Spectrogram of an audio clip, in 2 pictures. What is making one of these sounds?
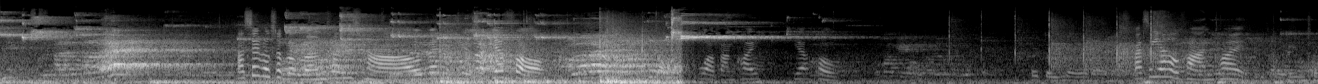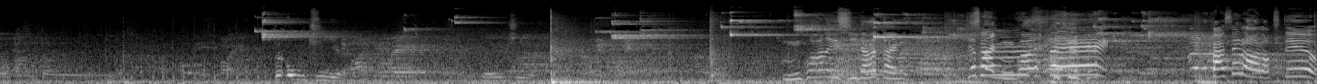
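Sneakers squeak sharply on a wooden court in a large echoing hall.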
